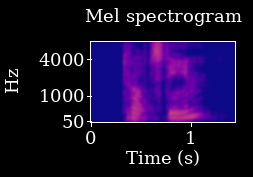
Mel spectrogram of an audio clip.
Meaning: although
- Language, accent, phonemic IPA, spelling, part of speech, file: German, Austria, /tʁɔtsˈdeːm/, trotzdem, conjunction, De-at-trotzdem.ogg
